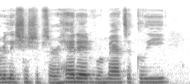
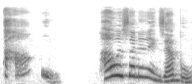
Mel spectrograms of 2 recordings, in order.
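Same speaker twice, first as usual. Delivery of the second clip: much higher, fast disbelieving squeak; incredulous; 14 semitones higher than usual. Retold or imitated. Host mocks Courtney's pool example, squeaking high. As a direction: let the disbelief run away with you. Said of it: "And I'm like".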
